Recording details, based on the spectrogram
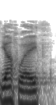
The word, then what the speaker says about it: Yahweh: So this unique name of God that is pronounced Yahweh is explained here in this particular verse as I am who I am.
